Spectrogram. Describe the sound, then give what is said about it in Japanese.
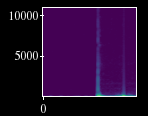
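After a moment of silence, a microphone's built-in switch is turned off and on while the microphone is held fixed to avoid handling noise, giving a sharp thump followed by a duller second bump, a low, muffled pop rather than a crisp click. “スイッチのあるマイクの中では、比較的スイッチのボツンというですね、嫌なノイズが少ないタイプではないかと思います。”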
